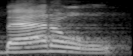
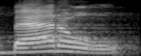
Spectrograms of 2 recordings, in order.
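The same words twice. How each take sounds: First: The middle consonant sounds almost like an R. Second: The middle consonant sounds almost like an R.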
